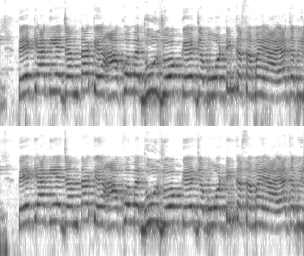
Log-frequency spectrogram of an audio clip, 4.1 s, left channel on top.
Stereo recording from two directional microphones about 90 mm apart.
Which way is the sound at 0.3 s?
25° left (ahead or behind).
